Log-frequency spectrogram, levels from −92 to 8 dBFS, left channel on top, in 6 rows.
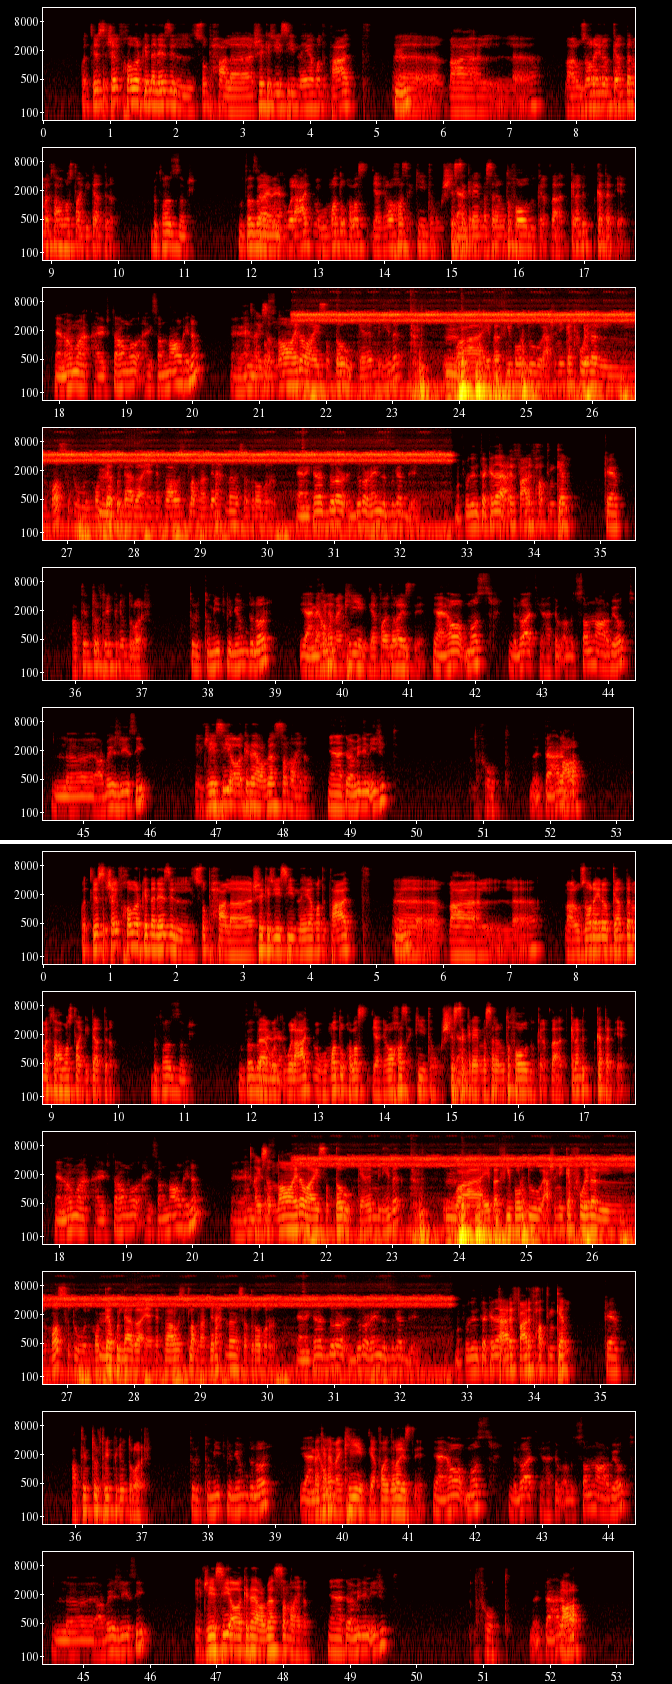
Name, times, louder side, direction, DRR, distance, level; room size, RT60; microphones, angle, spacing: voice 1, 0.6-4.9 5.2-7.4 7.8-9.9 12.1-17.6 20.9-23.1 23.8-30.1 33.5-34.6 36.0-37.1 39.5-41.2 46.7-48.4 50.9-51.2 52.2-52.4, right 3 dB, 80° right, 0.7 m, -40 dB
voice 2, 10.5-11.1 11.8-12.5 15.1-15.3 17.9-20.1 20.6-21.2 23.8-24.0 27.5-27.7 30.4-32.3 32.8-33.7 35.1-35.3 37.7-38.9 39.4-39.9 41.4-44.3 44.5-45.9 48.7-49.6 51.7-52.4, left 3 dB, 20° left, 0.3 m, -43 dB
sound 1, 21.5-32.8, left 3 dB, 55° left, 1.1 m, -34 dB
3.3 x 2.1 x 3.7 m
head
